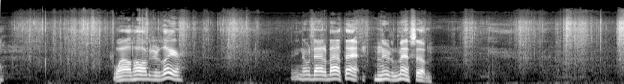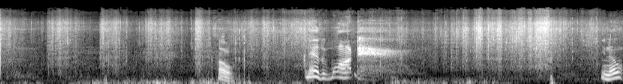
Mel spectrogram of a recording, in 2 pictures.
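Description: Dry leaves crunch and rustle underfoot as someone walks.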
